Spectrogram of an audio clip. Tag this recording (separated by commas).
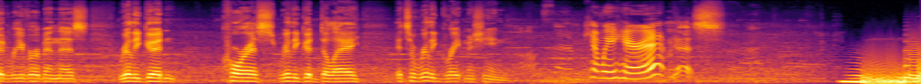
Musical instrument, Music, Speech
